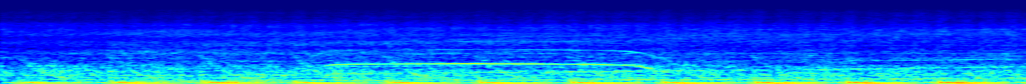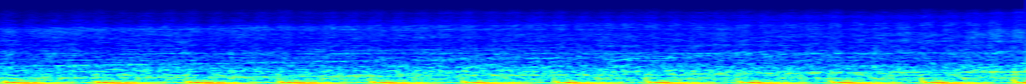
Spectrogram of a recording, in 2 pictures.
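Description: Loud electronic dance music over a club sound system, with a steady four-on-the-floor kick drum at about two beats a second. A single held high note enters about a second and a half in and bends down near the three-second mark.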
